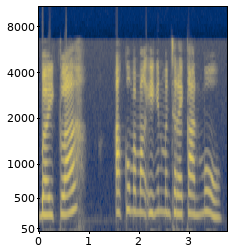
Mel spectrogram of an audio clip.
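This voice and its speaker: Woman reading a guilty husband who stammers, high pitched, lo-fi audio. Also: fairly even intonation, takes it slowly, dry recording. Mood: hesitant. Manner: hesitant, stammering. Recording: dull dry lo-fi recording.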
